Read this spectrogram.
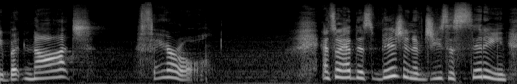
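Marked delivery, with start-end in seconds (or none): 1.3-2.1 hushed punchline. Acted. Callback punchline to feral whisper.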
